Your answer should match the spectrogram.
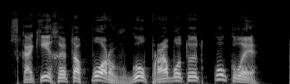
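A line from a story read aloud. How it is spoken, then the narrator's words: Grumbling. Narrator (Russian): проворчал Хью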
